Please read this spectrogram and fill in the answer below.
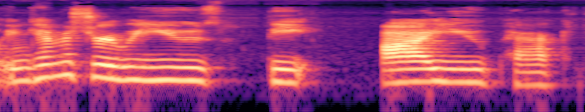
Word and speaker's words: IUPAC: ionic compounds so in chemistry we use the IUPAC name that's how you pronounce that and it stands for the international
